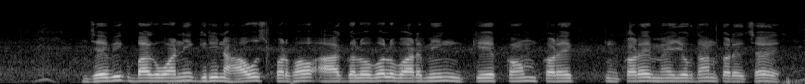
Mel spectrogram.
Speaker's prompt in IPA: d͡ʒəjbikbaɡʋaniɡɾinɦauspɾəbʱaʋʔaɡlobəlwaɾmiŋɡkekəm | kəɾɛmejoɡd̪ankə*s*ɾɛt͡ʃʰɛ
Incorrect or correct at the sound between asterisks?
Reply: incorrect: none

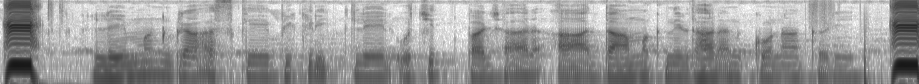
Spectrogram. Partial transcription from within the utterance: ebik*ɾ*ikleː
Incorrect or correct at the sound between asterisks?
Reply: incorrect: ɽ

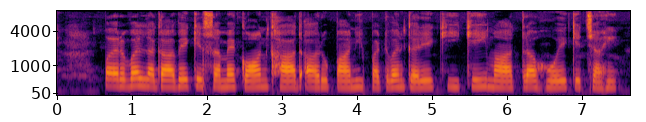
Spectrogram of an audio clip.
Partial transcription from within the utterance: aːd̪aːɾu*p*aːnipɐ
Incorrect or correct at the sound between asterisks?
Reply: correct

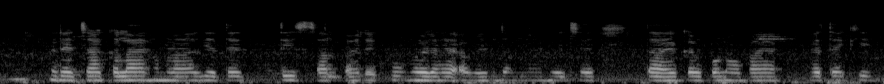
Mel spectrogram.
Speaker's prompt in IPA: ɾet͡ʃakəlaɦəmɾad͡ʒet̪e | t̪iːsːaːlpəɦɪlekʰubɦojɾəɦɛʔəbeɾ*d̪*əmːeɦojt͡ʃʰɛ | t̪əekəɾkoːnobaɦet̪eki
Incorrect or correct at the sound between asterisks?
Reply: correct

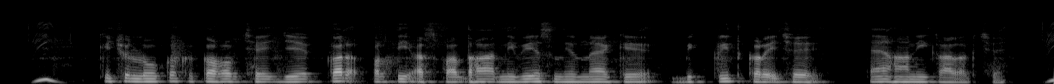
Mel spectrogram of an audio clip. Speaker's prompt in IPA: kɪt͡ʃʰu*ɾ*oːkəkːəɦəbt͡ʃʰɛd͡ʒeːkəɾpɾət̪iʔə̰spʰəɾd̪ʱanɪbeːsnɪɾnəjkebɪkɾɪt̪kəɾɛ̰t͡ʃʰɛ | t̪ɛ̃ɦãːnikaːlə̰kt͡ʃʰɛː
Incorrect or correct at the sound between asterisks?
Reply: incorrect: l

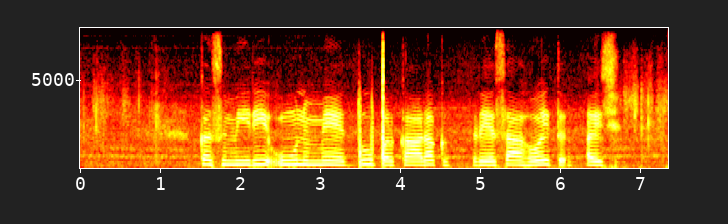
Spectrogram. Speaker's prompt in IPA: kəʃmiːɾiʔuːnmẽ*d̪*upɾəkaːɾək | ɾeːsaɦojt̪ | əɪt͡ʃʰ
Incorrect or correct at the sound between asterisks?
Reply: correct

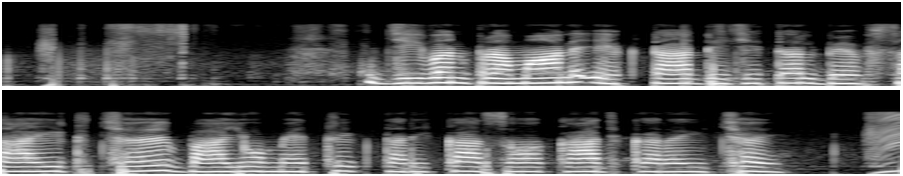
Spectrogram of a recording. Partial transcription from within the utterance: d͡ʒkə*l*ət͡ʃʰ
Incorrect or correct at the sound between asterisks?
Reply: incorrect: ɾ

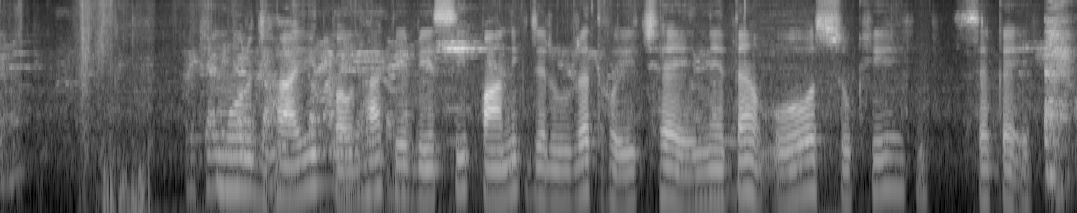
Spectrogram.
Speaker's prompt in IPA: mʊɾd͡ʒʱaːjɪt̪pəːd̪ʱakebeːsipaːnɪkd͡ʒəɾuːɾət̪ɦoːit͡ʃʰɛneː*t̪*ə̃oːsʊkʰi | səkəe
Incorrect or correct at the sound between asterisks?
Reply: correct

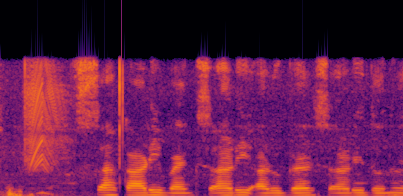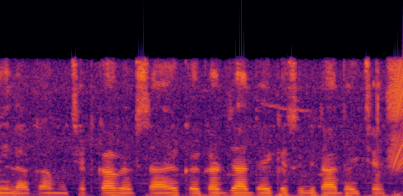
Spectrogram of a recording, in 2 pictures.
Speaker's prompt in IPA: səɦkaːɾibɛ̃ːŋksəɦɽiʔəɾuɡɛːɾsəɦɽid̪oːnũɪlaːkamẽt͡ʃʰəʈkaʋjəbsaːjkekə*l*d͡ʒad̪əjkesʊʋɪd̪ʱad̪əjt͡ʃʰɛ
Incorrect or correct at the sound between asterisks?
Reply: incorrect: ɾ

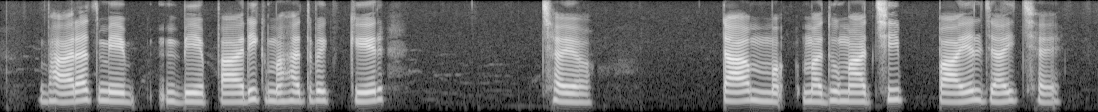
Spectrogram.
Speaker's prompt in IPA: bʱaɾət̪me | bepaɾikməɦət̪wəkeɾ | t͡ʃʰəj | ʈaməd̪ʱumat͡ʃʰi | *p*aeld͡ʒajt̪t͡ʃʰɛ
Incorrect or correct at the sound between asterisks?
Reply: correct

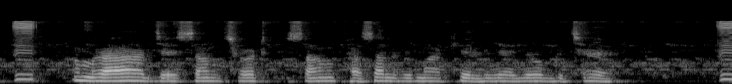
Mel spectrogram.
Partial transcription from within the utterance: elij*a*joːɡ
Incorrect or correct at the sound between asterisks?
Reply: incorrect: e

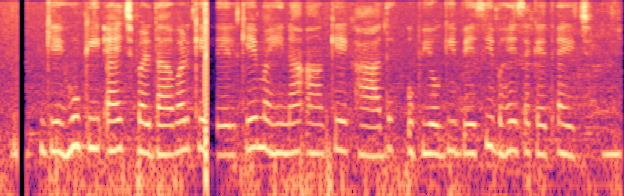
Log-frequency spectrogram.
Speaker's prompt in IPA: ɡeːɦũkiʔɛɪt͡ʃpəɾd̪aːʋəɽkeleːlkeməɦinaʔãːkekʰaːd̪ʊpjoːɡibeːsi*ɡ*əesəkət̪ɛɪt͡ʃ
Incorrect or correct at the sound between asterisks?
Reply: incorrect: b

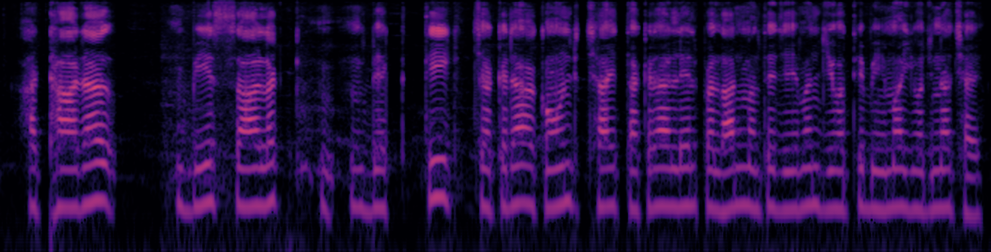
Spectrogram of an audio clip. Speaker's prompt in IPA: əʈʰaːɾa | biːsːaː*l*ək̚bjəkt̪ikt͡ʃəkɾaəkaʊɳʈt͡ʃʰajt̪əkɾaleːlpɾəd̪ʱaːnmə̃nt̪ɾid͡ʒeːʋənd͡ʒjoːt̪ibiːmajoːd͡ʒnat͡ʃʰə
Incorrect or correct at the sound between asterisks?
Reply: correct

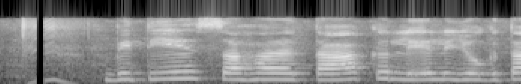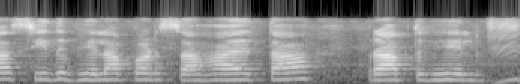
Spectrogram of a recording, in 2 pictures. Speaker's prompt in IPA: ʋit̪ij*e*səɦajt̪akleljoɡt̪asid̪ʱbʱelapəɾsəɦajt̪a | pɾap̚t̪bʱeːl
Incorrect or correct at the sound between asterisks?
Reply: correct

